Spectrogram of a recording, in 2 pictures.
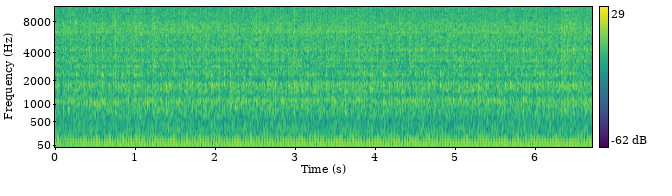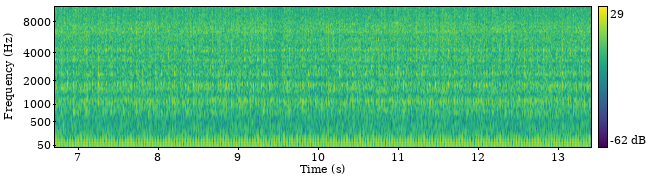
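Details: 6.0 Powerstroke diesel with a newly fitted S369SXE non-VGT turbo, stock fuel, first start with intake off: deep steady idle, no misses, knocks or whistles, quieter than expected; only a driver-side manifold leak noted.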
